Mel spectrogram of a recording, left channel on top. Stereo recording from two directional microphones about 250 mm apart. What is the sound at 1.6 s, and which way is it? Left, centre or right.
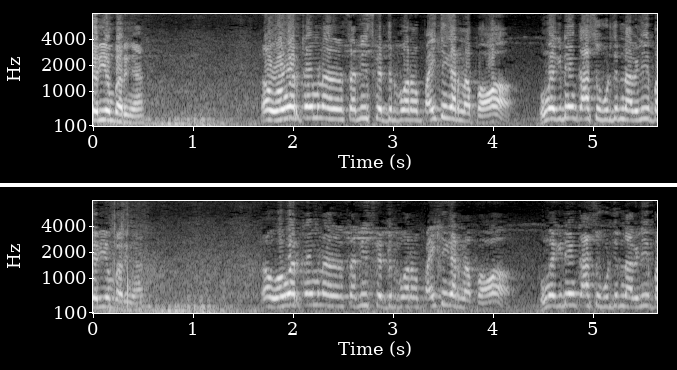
A man's voice, left.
